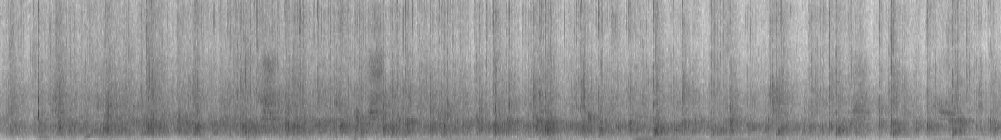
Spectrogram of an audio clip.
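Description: An audience claps hands in a dense, steady burst of applause lasting several seconds, with soft sustained low keyboard notes holding underneath the clapping.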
